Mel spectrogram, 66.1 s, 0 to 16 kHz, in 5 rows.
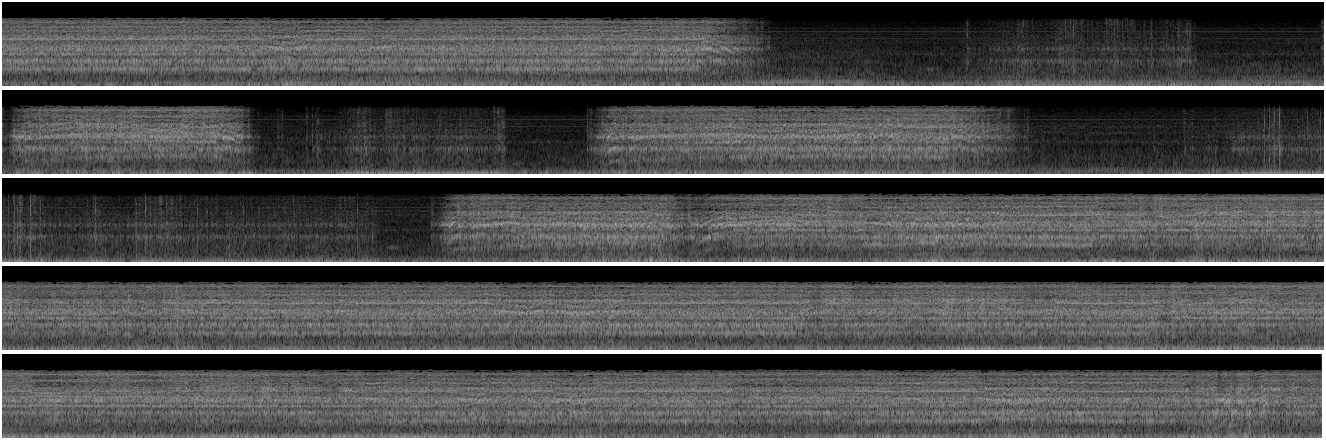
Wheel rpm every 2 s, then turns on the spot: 200, 200, 200, 120, 0, 20, 30, 160, 20, 40, 190, 90, 0, 20, 20, 70, 170, 190, 200, 200, 200, 200, 200, 200, 200, 200, 200, 200, 200, 200, 200, 200, 200.
10-12 16-18 26-30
